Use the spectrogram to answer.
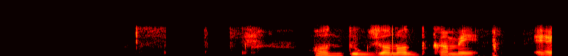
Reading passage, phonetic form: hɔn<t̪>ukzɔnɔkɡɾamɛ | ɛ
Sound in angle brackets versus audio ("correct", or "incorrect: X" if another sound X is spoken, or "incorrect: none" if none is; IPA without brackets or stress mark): correct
